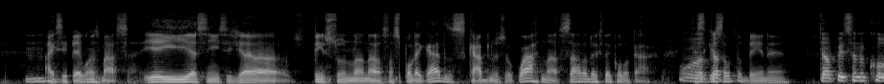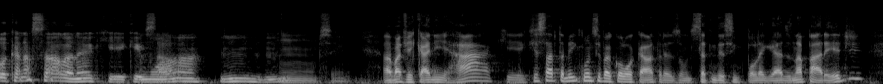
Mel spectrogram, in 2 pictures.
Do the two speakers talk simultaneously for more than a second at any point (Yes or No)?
No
